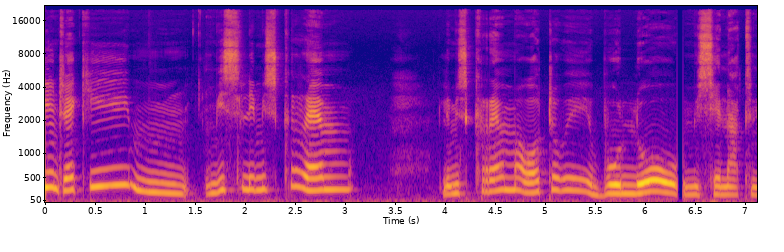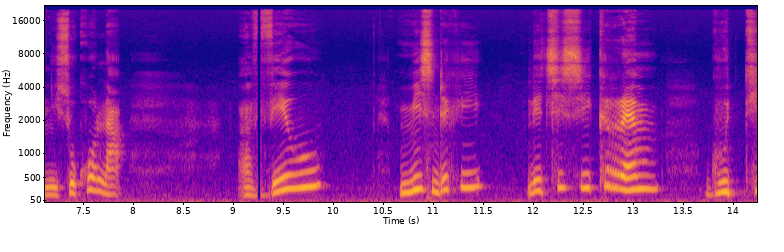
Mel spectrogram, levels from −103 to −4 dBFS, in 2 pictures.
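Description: Three times, the output most likely went unfilled and blocks of samples fell to zero: a block of digital silence at 2.44–2.46 s (20 ms), 6.32–6.38 s (60 ms) and 9.24–9.28 s (40 ms). The speech cuts hard to silence and back. The shortest sounds like a very short hole, the longest like a brief hole.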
